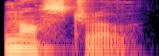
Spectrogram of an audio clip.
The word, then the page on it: nostril: British English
